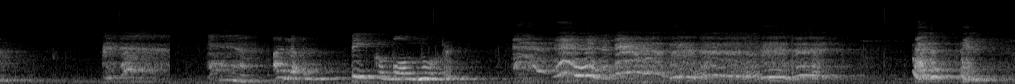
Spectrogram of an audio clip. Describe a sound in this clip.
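A man speaks in a low, strained voice close by.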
